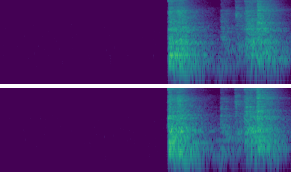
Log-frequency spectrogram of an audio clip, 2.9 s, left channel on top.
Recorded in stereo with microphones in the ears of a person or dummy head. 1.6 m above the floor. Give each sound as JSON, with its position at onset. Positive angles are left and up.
{"t": 1.7, "sound": "a clunk", "side_deg": -60, "distance_m": 2.5}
